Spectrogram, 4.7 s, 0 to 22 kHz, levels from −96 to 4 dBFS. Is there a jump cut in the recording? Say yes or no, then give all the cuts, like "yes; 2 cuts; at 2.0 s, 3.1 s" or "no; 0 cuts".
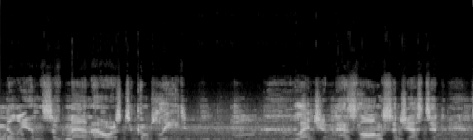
yes; 1 cut; at 3.3 s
